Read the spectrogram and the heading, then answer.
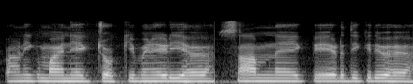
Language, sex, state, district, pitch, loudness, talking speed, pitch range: Marwari, male, Rajasthan, Nagaur, 145 Hz, -15 LUFS, 190 wpm, 145-150 Hz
